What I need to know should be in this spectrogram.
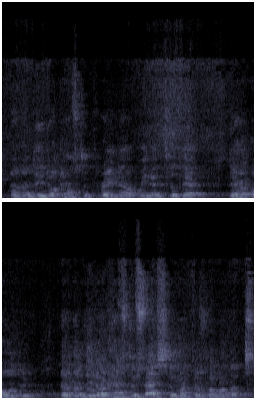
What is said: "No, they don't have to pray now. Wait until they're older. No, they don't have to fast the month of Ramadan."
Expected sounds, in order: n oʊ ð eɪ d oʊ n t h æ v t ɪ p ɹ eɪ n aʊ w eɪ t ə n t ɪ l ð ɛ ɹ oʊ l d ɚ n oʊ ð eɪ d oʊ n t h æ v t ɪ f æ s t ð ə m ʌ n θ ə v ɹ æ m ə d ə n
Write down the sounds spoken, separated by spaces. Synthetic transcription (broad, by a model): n oʊ ð eɪ d oʊ n t h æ f t ɪ p ɹ eɪ n aʊ w eɪ t ə n t ɪ l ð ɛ ɹ oʊ l d ɚ n oʊ ð eɪ d oʊ n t h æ f t ɪ f æ s t ð ə m ʌ n θ ə v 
